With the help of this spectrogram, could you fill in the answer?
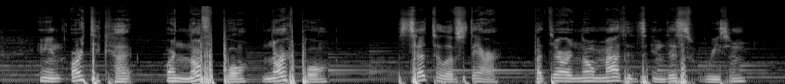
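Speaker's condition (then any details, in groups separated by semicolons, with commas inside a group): No condition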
